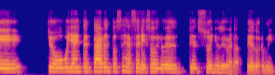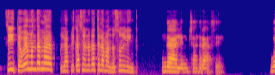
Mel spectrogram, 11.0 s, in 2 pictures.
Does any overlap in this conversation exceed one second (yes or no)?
no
